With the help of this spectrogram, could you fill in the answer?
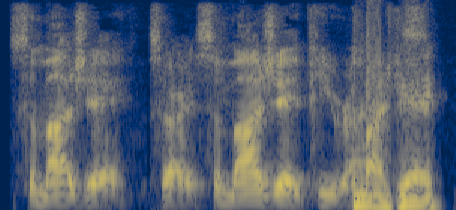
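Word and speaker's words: Samaje Perine: Samaje P. Ryan.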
